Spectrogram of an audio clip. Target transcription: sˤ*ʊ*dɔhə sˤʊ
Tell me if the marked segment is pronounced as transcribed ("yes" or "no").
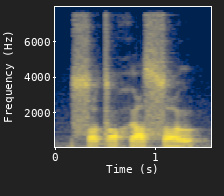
yes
